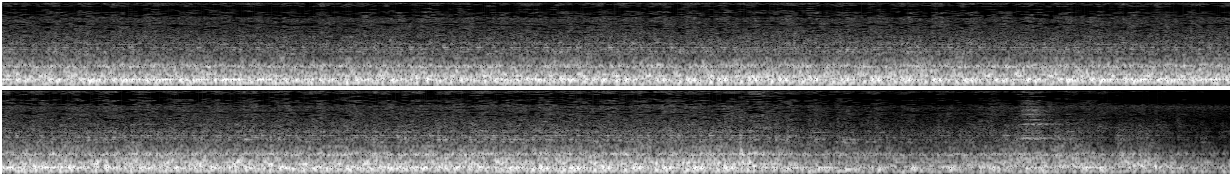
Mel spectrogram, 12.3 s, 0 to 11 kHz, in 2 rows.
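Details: Vintage John Deere 720 two-cylinder diesel tractor after head gasket repair: rough, throaty chugging at about three beats a second, steady pace; running normally.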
